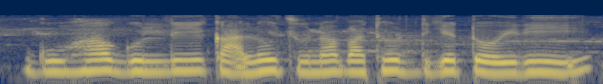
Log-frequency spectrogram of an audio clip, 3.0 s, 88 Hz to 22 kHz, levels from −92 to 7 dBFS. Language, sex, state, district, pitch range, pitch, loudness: Bengali, female, West Bengal, Alipurduar, 200-215 Hz, 205 Hz, -17 LUFS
